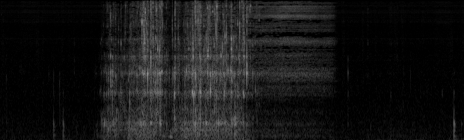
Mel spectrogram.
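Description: Scuba diver exhaling through a regulator underwater: a burst of bubbles crackling and gurgling out from about a second and a half in, easing to a smoother hiss before cutting off about five seconds in.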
